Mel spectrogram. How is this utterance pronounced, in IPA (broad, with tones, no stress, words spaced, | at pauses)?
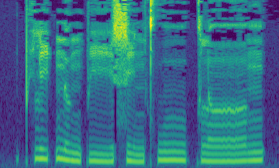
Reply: pʰli˦˥ʔnɯ˨˩ŋpiː˩˦ si˩˦nkʰwuː˧ klɤː˦˥ŋ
